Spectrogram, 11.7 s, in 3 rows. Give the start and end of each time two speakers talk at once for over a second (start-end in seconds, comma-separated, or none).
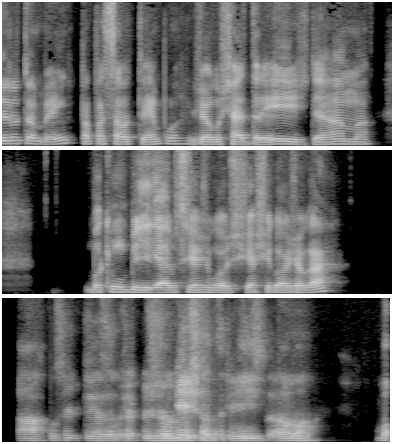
none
